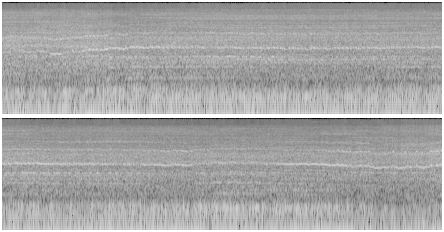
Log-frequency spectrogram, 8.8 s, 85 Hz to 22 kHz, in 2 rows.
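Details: Blown 383 stroker LS1 V8 in a VY Holden One Tonner ute, idling on a base tune after its first start: a loud, steady lumpy rumble with faint blower whine; idling cleanly and running well.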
